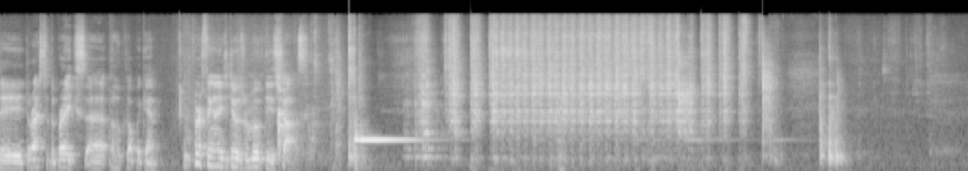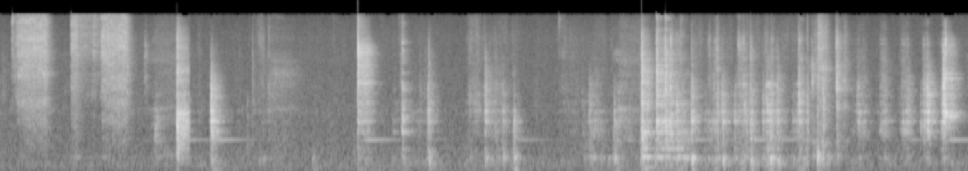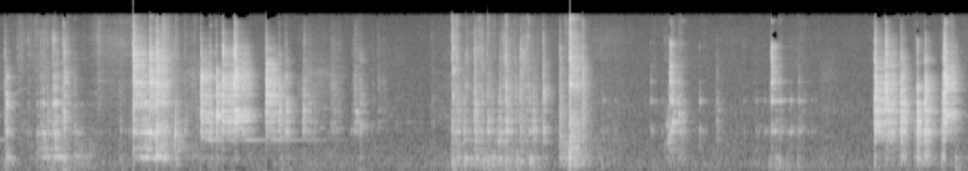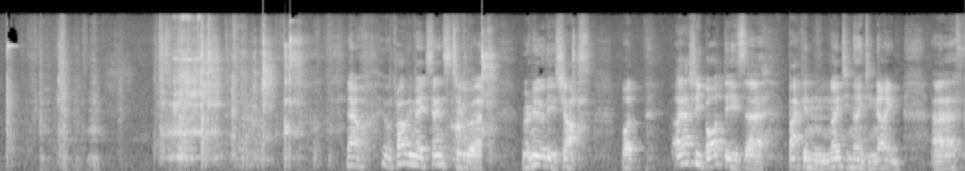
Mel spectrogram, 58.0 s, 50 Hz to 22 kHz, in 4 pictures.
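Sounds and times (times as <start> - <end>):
metallic rings: 5.3 - 6.7.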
